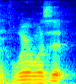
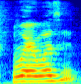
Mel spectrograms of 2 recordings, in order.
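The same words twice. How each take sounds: First: Softly searching the memory; pondering. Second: High-pitched, rising self-questioning; straining to recall. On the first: Elmo tries to recall the door's location, softly pondering. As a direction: murmur it to yourself, puzzling. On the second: Elmo racks his memory for the door, high and questioning. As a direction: lift it high as you rack your memory. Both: Acted.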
